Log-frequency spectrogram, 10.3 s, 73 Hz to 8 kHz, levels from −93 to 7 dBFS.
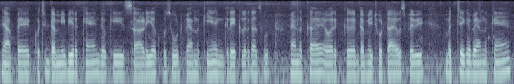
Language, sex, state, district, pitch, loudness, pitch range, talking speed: Hindi, male, Uttar Pradesh, Lalitpur, 120 Hz, -19 LUFS, 115-125 Hz, 205 wpm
